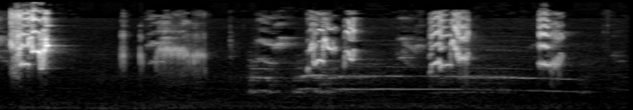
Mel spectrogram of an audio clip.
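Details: Green lovebird calling in loud, high chirps, with a steady, slightly falling whistled tone underneath for about two seconds.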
